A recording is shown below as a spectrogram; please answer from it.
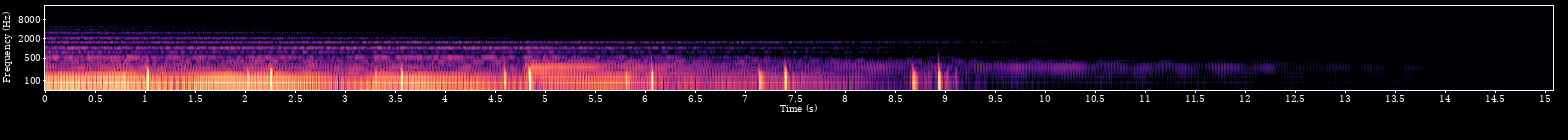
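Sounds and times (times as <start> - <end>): soft held music chord: 0.0 - 8.7
heartbeat thumps: 2.0 - 2.5, 3.3 - 3.8, 4.6 - 5.2, 5.8 - 6.3, 7.1 - 7.6, 8.7 - 9.1.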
